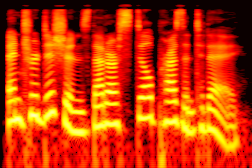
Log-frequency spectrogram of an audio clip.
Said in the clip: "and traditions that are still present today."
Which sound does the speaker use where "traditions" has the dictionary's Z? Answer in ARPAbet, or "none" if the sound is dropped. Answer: Z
